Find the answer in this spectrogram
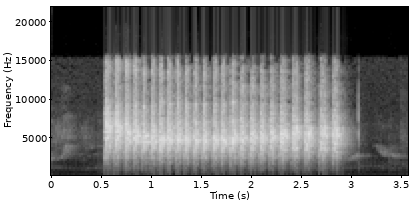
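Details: Indonesian songbird, tengkek buto or cucak jenggot, recorded as a model song for training other birds: a loud, harsh, high rattle of evenly spaced buzzy pulses, about seven per second, lasting over two seconds, then one short click.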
